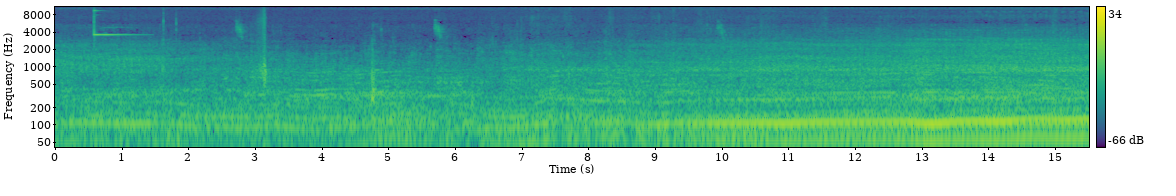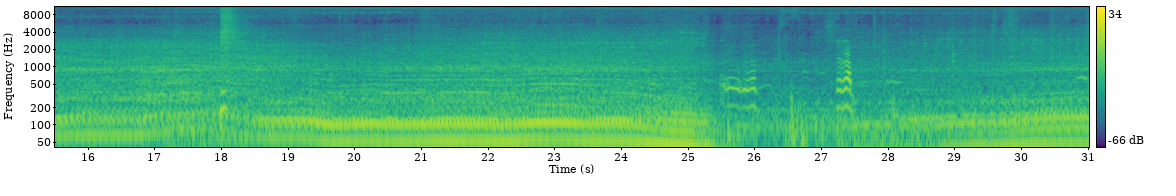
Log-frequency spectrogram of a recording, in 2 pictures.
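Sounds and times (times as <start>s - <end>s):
diesel machinery engine drone: 0.0s - 31.0s.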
